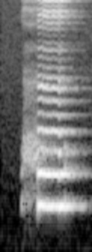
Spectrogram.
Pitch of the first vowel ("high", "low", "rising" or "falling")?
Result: high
